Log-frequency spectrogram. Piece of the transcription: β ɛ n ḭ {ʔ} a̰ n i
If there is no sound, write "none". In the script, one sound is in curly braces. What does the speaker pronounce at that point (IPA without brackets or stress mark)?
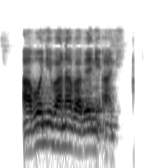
ʔ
